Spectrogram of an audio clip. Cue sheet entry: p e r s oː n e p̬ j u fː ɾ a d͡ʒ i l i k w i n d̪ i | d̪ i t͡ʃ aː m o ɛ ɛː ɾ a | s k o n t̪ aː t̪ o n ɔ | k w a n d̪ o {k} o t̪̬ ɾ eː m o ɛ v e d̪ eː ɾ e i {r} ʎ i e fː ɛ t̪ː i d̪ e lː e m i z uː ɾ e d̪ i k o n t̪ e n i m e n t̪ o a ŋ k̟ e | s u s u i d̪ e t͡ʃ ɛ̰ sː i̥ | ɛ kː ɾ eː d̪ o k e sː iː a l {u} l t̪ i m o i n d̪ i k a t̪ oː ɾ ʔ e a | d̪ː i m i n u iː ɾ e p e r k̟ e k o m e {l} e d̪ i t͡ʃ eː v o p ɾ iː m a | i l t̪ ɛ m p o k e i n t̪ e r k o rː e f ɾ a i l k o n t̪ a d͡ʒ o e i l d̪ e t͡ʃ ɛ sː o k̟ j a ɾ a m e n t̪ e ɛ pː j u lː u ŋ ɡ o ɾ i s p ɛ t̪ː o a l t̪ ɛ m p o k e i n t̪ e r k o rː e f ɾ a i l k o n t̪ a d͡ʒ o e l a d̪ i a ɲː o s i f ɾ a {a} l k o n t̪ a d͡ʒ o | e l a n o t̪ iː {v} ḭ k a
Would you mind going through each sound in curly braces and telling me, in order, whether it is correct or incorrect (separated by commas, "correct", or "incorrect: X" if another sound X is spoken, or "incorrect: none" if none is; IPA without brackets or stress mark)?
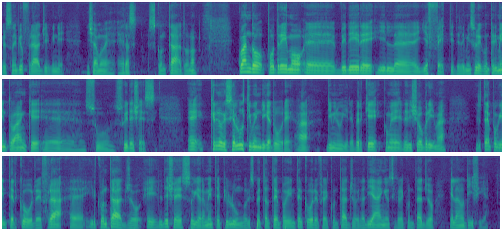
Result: incorrect: p, incorrect: l, correct, correct, incorrect: i, incorrect: f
